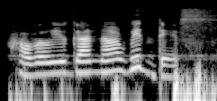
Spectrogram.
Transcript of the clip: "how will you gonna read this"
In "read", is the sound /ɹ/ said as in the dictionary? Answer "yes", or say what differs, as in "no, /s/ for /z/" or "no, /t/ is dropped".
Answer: no, /w/ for /ɹ/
